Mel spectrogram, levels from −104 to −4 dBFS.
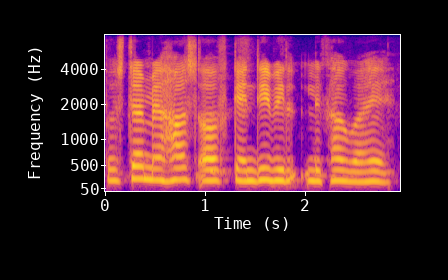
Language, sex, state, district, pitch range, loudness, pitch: Hindi, female, Arunachal Pradesh, Papum Pare, 200-220 Hz, -16 LUFS, 210 Hz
